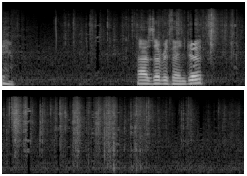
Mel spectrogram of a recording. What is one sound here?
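A foil wrapper crinkles and rustles in the hands.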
